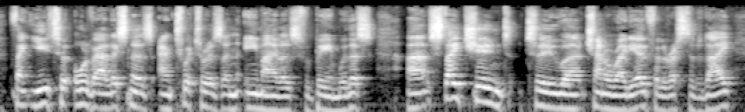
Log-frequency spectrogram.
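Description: A man with an English accent hosting a radio show, reading out announcements in a chatty, hesitant way. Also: mid-range voice. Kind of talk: live local radio presenting, reading announcements.

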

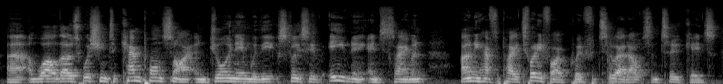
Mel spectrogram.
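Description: An English man presents a local radio show at a middling pitch. He reads out announcements in a chatty style, hesitating often with ums and ahs. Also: quick pace.

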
